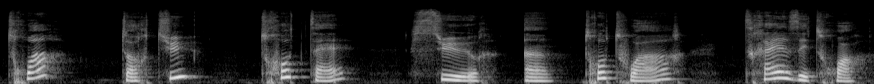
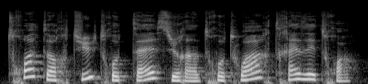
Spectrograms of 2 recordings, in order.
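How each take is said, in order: First: It is said slowly. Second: It is said at normal speed.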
